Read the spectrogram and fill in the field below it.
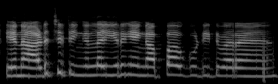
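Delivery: put-on soft, whimpering little-boy voice; hurt schoolboy. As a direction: threaten quietly like a wronged child. Slapped pupil threatens teacher. (அடிவாங்கிய சிறுவனின் மெல்லிய குரல்)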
